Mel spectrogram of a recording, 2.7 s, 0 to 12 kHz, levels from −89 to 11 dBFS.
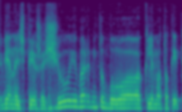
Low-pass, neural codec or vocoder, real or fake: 10.8 kHz; codec, 24 kHz, 3 kbps, HILCodec; fake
